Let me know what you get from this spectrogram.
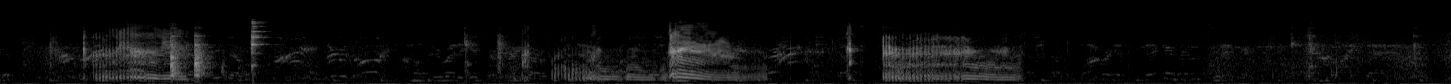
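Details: A male Chihuahua aged two and a half growls and grumbles in rising, whiny bursts, guarding his pig ear from anyone coming near, with a person talking; recorded December 17, 2008.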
